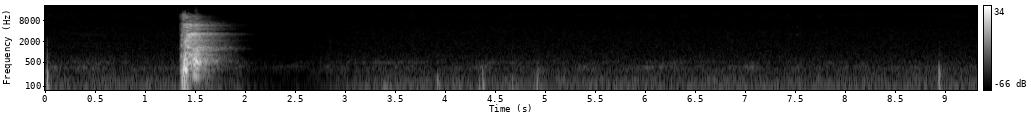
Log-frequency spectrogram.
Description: I catch the hiccups again lol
